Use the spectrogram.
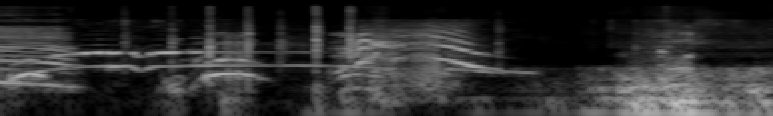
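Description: A child screams loudly in a high, wavering pitch, the cry rising and sliding over a couple of seconds before giving way to a rough burst of noisy clatter.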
